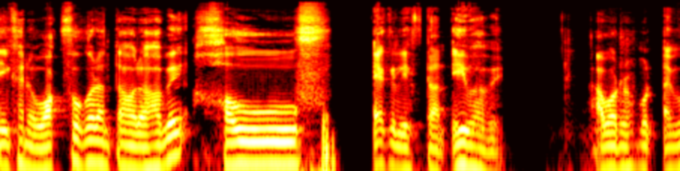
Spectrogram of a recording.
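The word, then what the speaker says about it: خوف: তখন এক আলিফ টেনে পড়তে হবে যেমন আমি উচ্চারণ করে শোনাচ্ছি খ ওয়াও জবর খও ফা দুই পেশ ফুন খউফুন ওয়াকফ করলে খউফ এইভাবে ওয়াকফ করলে খউফ এভাবে পড়তে হবে এর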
